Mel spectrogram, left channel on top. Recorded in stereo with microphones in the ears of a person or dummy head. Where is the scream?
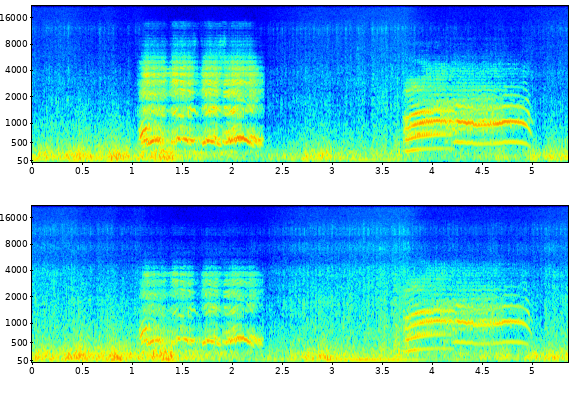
25° left (ahead or behind).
